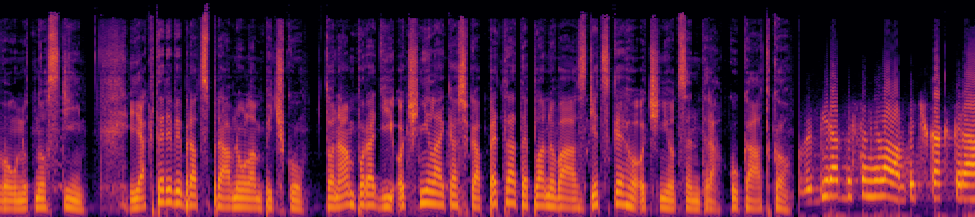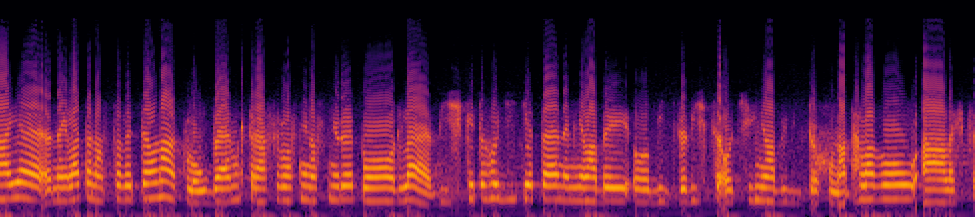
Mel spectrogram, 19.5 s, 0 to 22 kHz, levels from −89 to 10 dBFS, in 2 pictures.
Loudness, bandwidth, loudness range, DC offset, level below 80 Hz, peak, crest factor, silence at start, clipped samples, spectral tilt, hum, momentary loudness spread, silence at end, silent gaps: -15 LUFS; 17.5 kHz; 5 LU; under 0.1%; -50 dBFS; 0 dBFS; 14 dB; 0 s; under 0.1%; -4.5 dB/octave; none; 9 LU; 0 s; none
